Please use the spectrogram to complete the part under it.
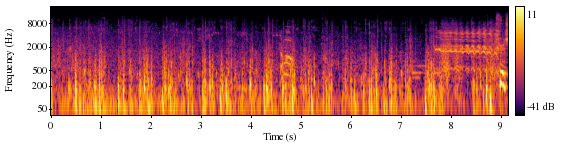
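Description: Horse hooves clip-clopping at a gallop with a whinny midway in the video game Red Dead Redemption, rhythmic and close, with a player talking over it and a brighter game effect near the end.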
